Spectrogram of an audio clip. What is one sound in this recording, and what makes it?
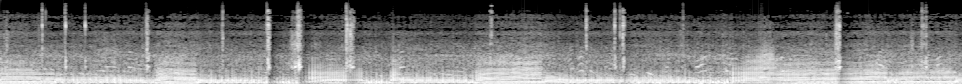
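Branches and brush slap and scrape against the rider.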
